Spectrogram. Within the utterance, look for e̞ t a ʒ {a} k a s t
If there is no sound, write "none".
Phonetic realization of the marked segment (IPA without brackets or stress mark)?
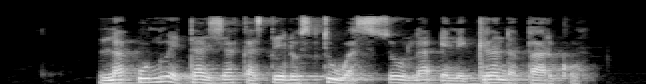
a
